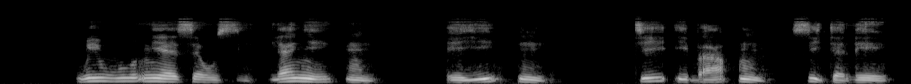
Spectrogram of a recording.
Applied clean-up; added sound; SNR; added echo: neural mask model DeepFilterNet 3.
